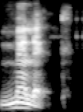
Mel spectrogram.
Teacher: Now notice that the accent is on the syllable before the last syllable. · ordinarily the last syllable would be accented, but it is not accented in melech.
